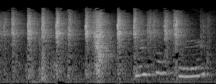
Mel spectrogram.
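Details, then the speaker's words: A dog on regular medication having a coughing, asthma-like wheezing attack: rapid, harsh, hissing breaths in quick succession, ending in a thin whistling whine; he improves when calmed to breathe slowly. "It's like an asthma attack, actually, and it's kind of frightening to hear, but if I can get him to calm down and breathe slowly and not do the wheezing like that, then he's much better."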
